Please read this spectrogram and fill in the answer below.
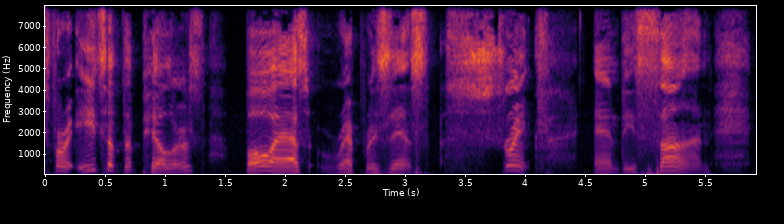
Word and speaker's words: Boaz: digit two they are the two pillars of boaz and jayton so i'm gonna spell those just in case i mispronounced them but um these temples are in the bible b-o-a-z and j-a-c-h-i-n boaz and jachin which were once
